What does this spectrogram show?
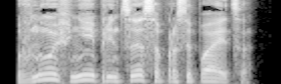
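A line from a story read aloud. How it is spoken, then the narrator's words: Sigh. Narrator (Russian): вздохнул Федор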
